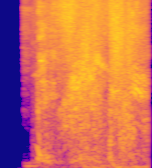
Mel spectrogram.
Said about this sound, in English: You can hear that ball slap against the glove. Wow. Yeah, that one had some stang on it, had some mustard.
